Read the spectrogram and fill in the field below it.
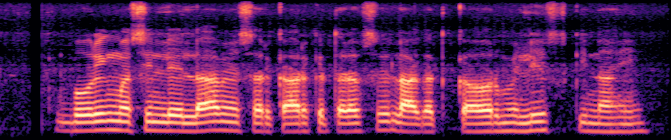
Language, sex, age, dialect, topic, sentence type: Bhojpuri, male, 18-24, Western, agriculture, question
